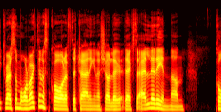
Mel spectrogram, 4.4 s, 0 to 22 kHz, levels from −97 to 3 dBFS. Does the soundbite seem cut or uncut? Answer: cut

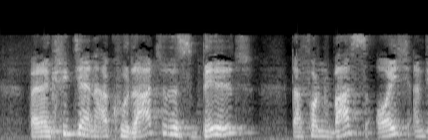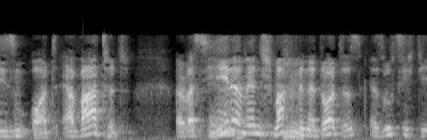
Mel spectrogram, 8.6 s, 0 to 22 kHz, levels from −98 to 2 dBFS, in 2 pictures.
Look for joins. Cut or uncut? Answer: uncut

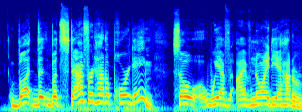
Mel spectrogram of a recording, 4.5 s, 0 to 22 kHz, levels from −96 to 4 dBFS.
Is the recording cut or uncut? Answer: uncut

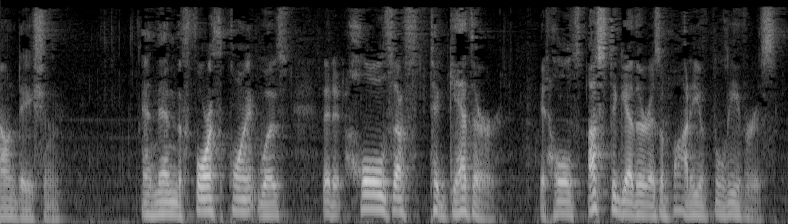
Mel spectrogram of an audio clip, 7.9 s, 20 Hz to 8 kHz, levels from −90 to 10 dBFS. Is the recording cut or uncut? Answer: uncut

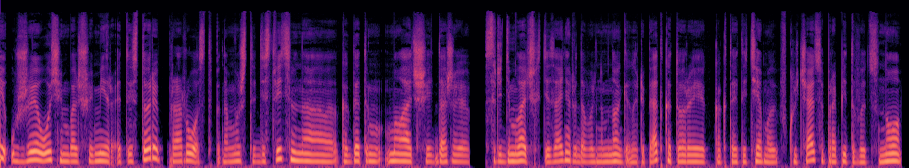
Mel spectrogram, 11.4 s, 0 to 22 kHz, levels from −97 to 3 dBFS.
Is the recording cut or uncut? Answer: cut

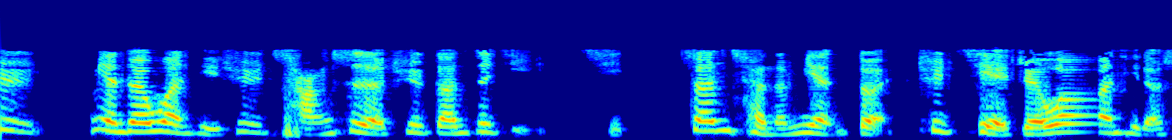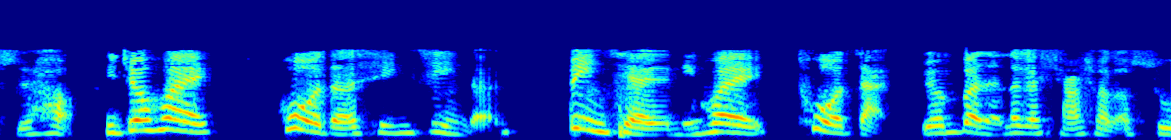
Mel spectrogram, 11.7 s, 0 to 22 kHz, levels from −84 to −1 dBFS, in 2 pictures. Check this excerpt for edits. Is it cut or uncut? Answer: cut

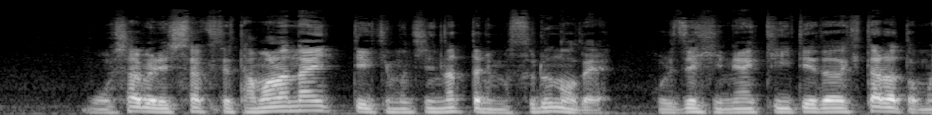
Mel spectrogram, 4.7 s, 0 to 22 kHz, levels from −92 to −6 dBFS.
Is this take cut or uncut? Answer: cut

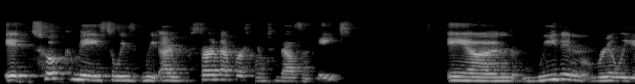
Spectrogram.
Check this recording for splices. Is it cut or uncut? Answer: cut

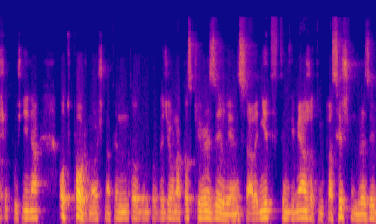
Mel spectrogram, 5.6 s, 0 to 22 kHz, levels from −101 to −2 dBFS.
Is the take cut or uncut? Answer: cut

